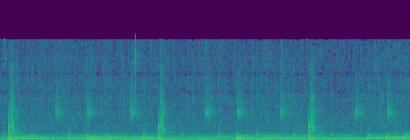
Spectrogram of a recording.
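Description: Background music: sustained synth or keyboard chords that change every second or so, over a soft percussive hit about every second and a half.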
